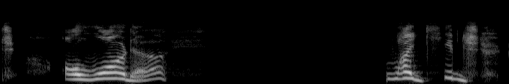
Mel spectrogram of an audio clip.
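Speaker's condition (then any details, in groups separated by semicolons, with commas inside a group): Cerebral palsy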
